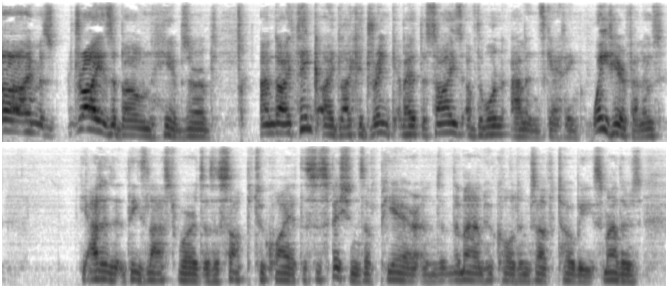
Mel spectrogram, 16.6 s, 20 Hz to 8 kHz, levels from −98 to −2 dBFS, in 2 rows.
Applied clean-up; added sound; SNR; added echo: none; none; none; reverberation time 0.2 s.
